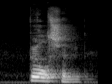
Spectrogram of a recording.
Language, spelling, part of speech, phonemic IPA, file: Dutch, pulsen, verb / noun, /ˈpʏlsə(n)/, Nl-pulsen.ogg
- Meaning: to violently dispossess, to loot, to destroy property and environment, of Jews in particular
